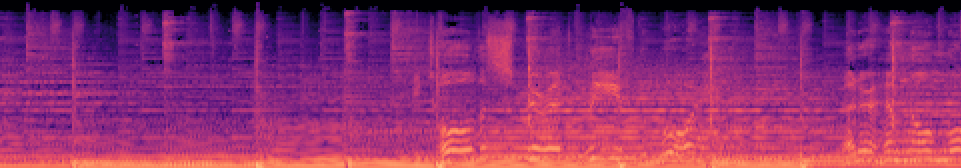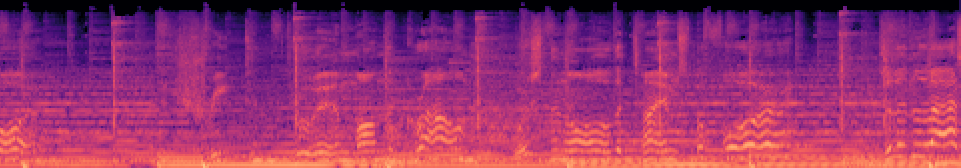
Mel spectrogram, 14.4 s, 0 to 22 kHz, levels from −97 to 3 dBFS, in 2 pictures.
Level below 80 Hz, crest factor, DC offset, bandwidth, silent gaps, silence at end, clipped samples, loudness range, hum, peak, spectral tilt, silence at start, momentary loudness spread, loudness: -26 dBFS; 18 dB; under 0.1%; 17 kHz; none; 0 s; under 0.1%; 2 LU; none; -2 dBFS; -5.5 dB/octave; 0 s; 5 LU; -21 LUFS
